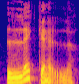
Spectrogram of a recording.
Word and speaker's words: lesquels: And it will give you the pronunciation lesquels. All right, so final S is not pronounced.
